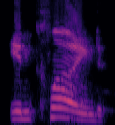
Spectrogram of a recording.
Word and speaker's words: inclined: So this E does not add another vowel sound. Inclined, inclined. It's as if there's no E there. Now the E does have an important job. It makes this I a long I, clind, I. If there wasn't an E, it'd be inclined. However, for pronunciation, it doesn't have anything to do for itself, right?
